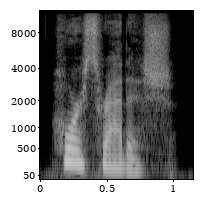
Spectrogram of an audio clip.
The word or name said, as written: horseradish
